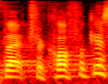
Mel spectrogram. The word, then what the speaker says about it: batrachophagus: What if I told you this word comes from the Greek language? So what does that tell you about how the CH will be pronounced? It's a K, because in the Greek background words in English, CH represents a K.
